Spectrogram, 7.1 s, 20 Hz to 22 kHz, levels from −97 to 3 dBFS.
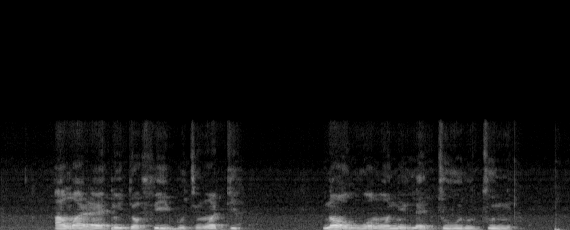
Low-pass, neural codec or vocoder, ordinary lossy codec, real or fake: none; vocoder, 22.05 kHz, 80 mel bands, WaveNeXt; none; fake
